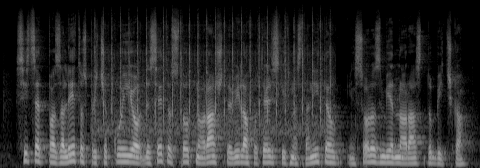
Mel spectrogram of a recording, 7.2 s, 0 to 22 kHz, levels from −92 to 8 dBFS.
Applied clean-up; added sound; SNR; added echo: none; Tools; 15 dB; none.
